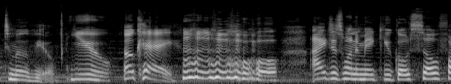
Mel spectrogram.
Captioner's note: laughs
